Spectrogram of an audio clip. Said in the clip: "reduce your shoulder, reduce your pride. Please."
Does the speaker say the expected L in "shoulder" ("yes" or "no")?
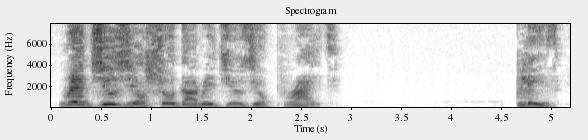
no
